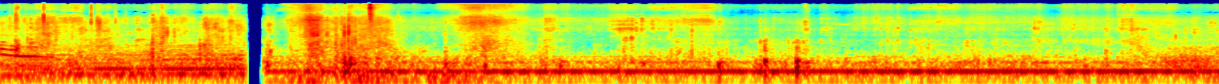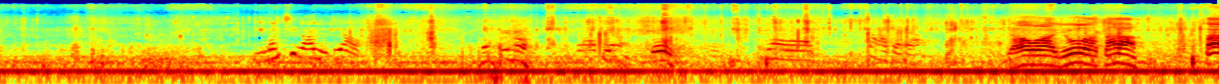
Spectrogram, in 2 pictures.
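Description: A steady low motor hum, with faint voices now and then and a louder stretch of voices near the end.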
